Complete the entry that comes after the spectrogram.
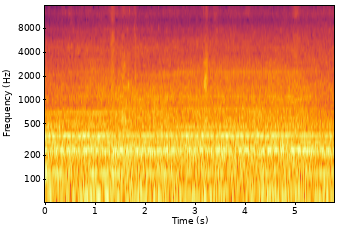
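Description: Amtrak Northeast Regional train standing at the platform, its onboard equipment giving a steady, even hum over a low drone, with a few faint clicks.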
